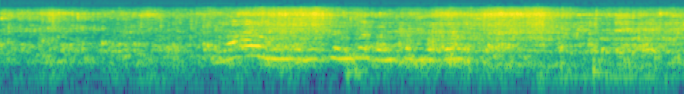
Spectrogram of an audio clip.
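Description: A young girl splashes while swimming outdoors, producing irregular bursts of close water splatter and sloshing. Soft voices and a child's speech are heard in between.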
